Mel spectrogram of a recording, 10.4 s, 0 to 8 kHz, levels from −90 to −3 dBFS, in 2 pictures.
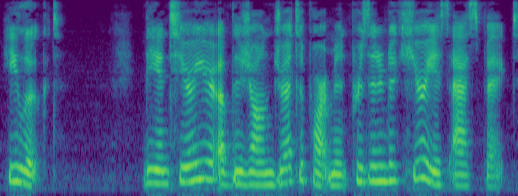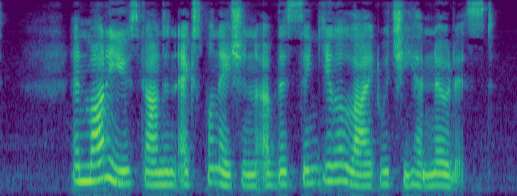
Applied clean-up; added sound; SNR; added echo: none; none; none; none.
